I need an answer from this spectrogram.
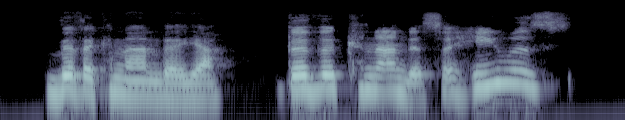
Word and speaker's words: Vivekananda: Vivekananda? Vivekananda, yeah.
